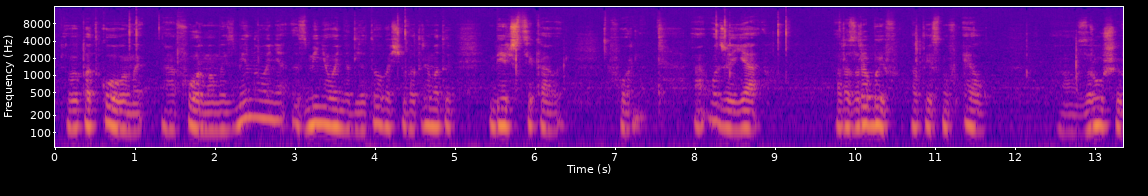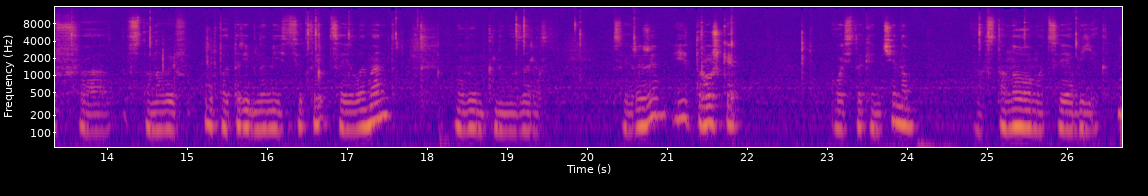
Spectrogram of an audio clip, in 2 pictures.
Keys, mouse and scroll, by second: 1.4 click, 2.9 g, 8.8 click, 9.6 click, 11.3 l, 14.1-15.8 middle drag, 15.8 g, 17.5-19.7 middle drag, 19.7 click, 20.5-23.2 middle drag, 23.2 g, 26.0-26.6 middle drag.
